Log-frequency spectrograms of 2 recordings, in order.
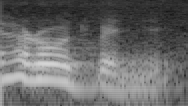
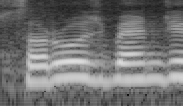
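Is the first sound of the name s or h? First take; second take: h; s. First: The name begins with an h sound, Rajasthani-style. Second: The name begins with an s sound.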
